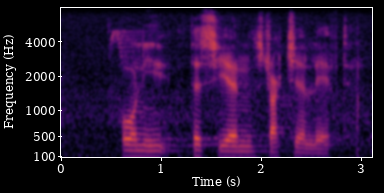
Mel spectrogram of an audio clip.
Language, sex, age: English, male, 19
